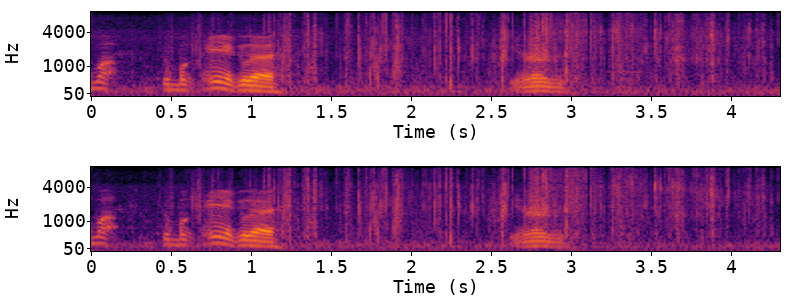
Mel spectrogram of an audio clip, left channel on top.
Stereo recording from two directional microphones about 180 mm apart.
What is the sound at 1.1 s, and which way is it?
Crumpling, 20° right (ahead or behind).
